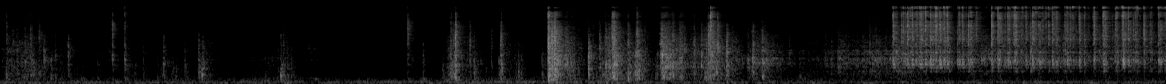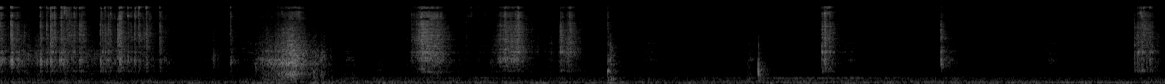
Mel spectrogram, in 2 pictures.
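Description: A paper-and-foil coffee bag crinkling steadily for a few seconds midway as it is handled. Around it are scattered clicks, and near the end single whole coffee beans click into a plastic cup on a scale as an 18.5 g dose is weighed out.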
